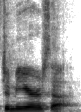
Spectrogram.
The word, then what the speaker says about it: De Mirza: It is De Mirza.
